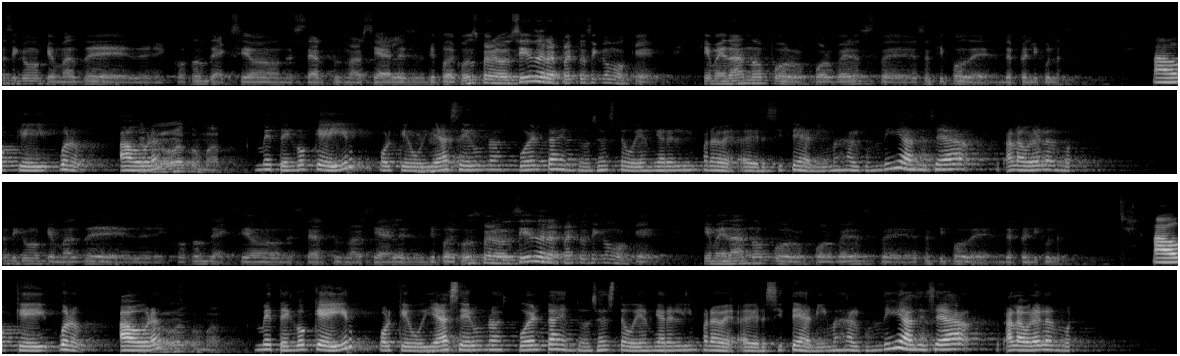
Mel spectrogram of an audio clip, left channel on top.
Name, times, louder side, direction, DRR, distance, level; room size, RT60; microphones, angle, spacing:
voice 1, 0.0-6.5 7.0-10.6 13.1-14.0 15.9-16.2, left 2 dB, 75° left, 8 dB, 1.5 m, -35 dB
voice 2, 11.5-12.6 12.9-13.4 14.3-15.3 15.5-21.4 21.8-22.4, right 4 dB, 80° right, 12 dB, 0.9 m, -25 dB
28.0 x 13.0 x 7.9 m, 1.3 s
head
